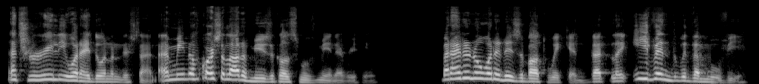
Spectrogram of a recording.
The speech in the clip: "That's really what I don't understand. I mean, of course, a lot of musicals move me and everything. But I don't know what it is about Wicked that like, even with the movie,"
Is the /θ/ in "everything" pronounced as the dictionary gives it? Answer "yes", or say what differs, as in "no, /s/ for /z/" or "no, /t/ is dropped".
yes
